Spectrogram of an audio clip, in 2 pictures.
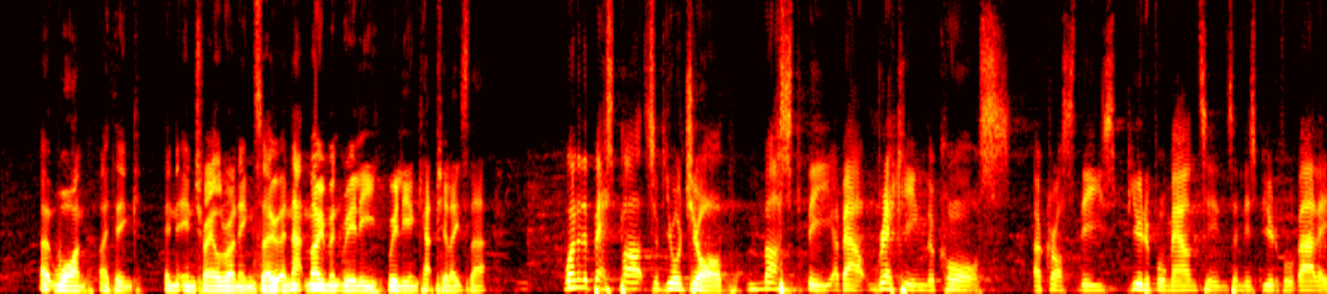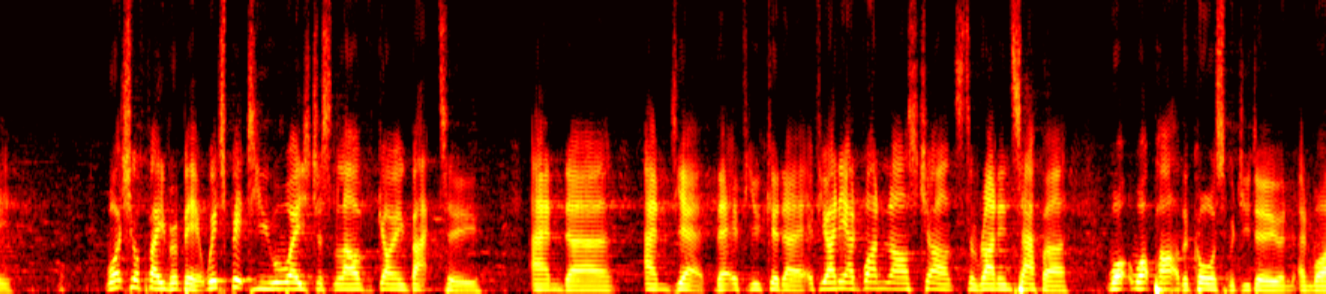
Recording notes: VMM 2023 - Pre Race Interviews. We are joined on stage at VMM.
